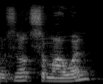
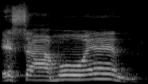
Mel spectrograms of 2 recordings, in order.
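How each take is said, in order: First: "Samoan" said quickly in one run, English-style; wrong pronunciation. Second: "Samoan" very slow, in separate syllables ending on a clear "en"; proper pronunciation.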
